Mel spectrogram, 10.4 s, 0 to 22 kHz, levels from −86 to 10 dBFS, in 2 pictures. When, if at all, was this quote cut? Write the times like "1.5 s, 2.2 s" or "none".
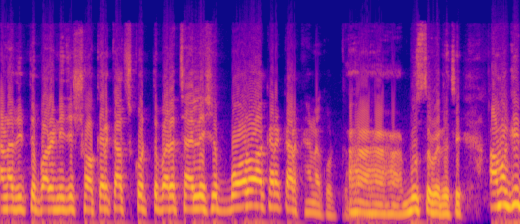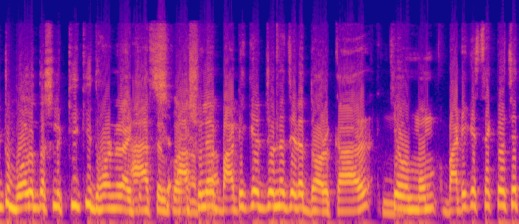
none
